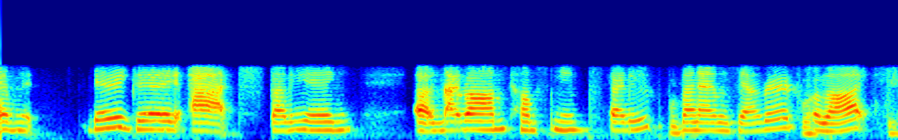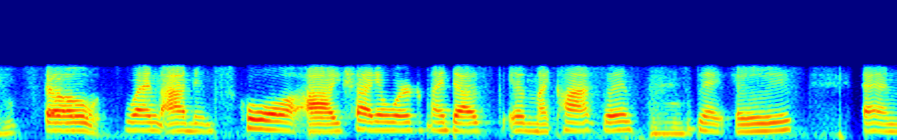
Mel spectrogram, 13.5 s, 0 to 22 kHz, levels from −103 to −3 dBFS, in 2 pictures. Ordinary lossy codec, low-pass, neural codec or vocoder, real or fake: Opus, 32 kbps; 3.6 kHz; codec, 16 kHz, 0.5 kbps, X-Codec, HuBERT features, trained on general audio; fake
